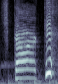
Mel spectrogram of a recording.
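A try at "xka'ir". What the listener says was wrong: No es kakij, es shka'ir. Como cuando tú tomas agua. ¿Tú has tomado agua? Vale, ¿cómo haces cuando tú tomas agua? Exactamente, así haces. Así se hace. Haces shka'ir.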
